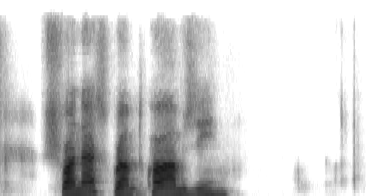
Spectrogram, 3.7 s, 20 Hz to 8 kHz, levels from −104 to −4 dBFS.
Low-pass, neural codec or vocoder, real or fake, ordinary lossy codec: 7.2 kHz; codec, 24 kHz, 0.5 kbps, DualCodec; fake; AAC, 48 kbps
